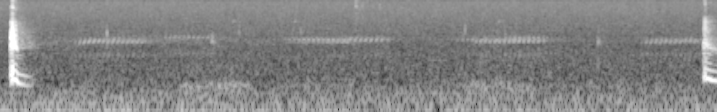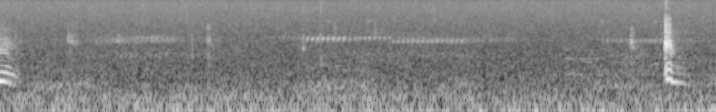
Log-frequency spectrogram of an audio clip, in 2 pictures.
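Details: Frogs calling by a pond, recorded binaurally: three sharp, downward-gliding calls spaced about seven seconds apart, with a high, buzzy trilling chorus in short stretches and a low steady hum throughout.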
